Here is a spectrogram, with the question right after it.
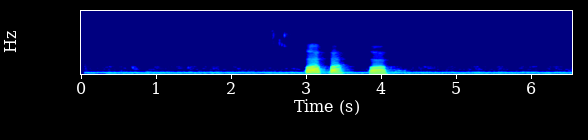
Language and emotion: Russian, neutral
